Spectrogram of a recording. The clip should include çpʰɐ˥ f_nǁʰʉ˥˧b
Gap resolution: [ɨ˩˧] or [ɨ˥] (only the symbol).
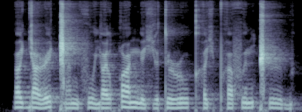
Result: ɨ˥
